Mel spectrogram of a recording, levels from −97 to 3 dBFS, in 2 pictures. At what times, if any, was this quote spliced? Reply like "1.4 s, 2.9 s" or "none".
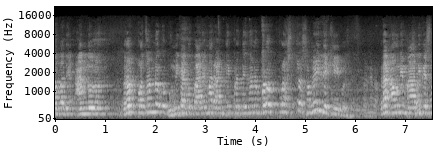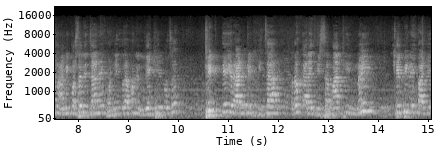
none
